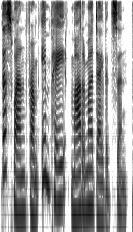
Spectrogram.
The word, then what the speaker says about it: Marama Davidson: Kia ora, ko Marama Davidson aho.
